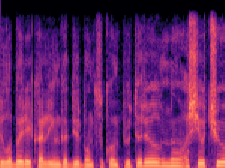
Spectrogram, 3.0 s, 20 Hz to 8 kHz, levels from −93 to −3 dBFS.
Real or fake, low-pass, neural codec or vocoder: fake; 7.2 kHz; codec, 16 kHz, 4 kbps, FunCodec, trained on LibriTTS, 50 frames a second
